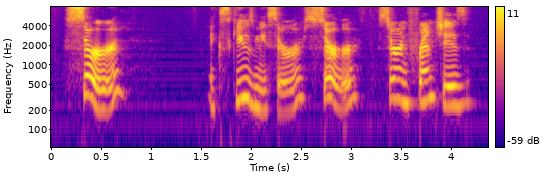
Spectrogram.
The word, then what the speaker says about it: monsieur: french is messi messi this spelling is very misleading in french okay the way you would read it would be monsieur but it's that is incorrect the way you say it is me sir miss you okay you want to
